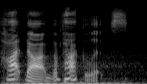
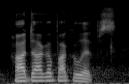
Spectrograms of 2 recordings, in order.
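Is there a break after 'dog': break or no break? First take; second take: break; no break. First: There is a marked break right after 'dog'. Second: The title runs together without a break. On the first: The speaker calls it right. "there's an exclamation point after the dog" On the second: The speaker calls it wrong. "instead of saying hot dog apocalypse"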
